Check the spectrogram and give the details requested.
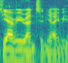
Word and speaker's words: Jari Rantaniemi: It rhymes with ferry across the Mersey, and it's Jari Rantaniemi.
